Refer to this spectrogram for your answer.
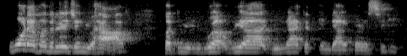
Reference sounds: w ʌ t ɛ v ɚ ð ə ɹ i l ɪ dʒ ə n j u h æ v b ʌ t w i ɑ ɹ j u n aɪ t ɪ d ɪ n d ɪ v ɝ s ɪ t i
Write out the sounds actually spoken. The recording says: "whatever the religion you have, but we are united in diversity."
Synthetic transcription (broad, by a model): w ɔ t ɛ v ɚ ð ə ɹ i l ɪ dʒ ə n j u h æ v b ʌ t w i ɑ w j u n aɪ t ɪ d ɪ n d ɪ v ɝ s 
